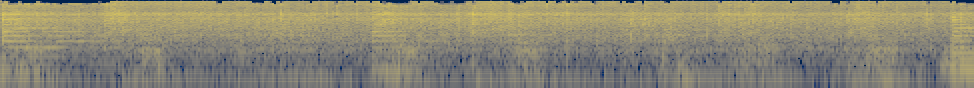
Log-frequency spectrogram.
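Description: Spice paste for a spicy potato curry (aloo dum) sizzles in a pan under a continuous hiss, with repeated scraping stirs spaced through it; close, steady and fairly loud, with no voices.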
